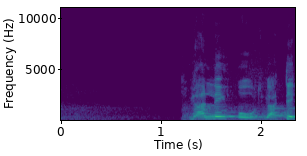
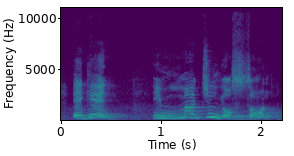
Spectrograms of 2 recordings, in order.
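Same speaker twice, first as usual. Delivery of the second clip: normal talking voice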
